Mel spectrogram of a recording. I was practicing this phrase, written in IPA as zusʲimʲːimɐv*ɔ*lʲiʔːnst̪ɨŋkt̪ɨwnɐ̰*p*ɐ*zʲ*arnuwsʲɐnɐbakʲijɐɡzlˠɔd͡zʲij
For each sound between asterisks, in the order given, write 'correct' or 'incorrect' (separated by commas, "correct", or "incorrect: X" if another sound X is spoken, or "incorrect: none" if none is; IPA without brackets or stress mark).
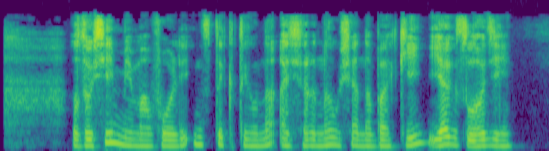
correct, incorrect: ʔ, correct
